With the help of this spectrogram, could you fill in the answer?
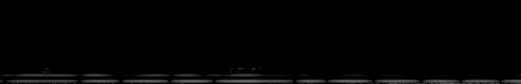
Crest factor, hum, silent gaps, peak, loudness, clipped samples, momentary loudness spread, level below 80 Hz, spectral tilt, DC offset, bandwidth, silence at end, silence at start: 12 dB; none; none; -40 dBFS; -52 LUFS; under 0.1%; 6 LU; -72 dBFS; -10.5 dB/octave; under 0.1%; 7 kHz; 0 s; 0 s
